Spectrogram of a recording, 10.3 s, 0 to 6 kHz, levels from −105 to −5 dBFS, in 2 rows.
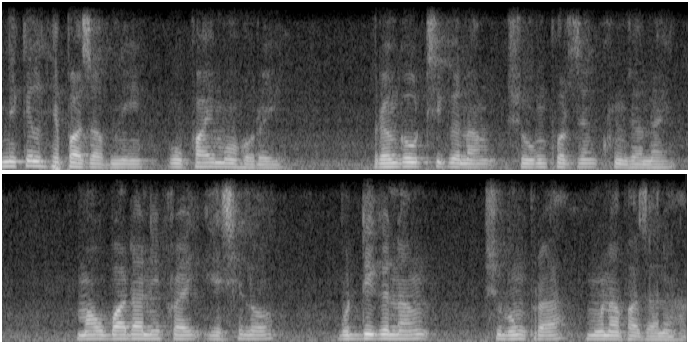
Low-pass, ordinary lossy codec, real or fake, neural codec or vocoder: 5.4 kHz; Opus, 16 kbps; real; none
